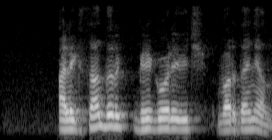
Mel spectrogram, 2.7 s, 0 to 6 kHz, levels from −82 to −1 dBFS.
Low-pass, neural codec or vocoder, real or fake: 5.4 kHz; vocoder, 24 kHz, 100 mel bands, Vocos; fake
